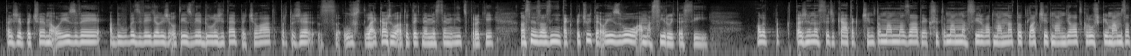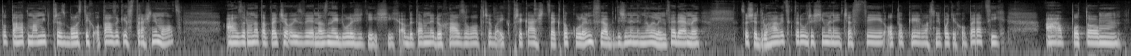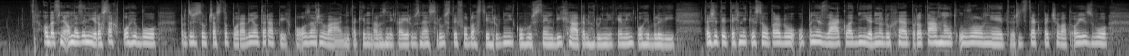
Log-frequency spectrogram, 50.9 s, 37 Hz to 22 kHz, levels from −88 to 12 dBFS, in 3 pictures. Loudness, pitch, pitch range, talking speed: -16 LUFS, 170 Hz, 160-185 Hz, 180 wpm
